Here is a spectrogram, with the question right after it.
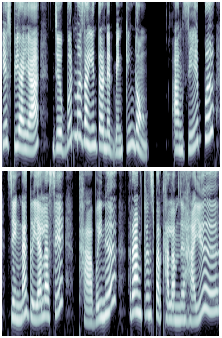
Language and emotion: Bodo, happy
